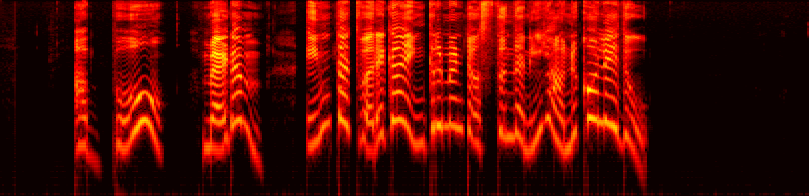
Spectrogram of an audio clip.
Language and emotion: Telugu, surprised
